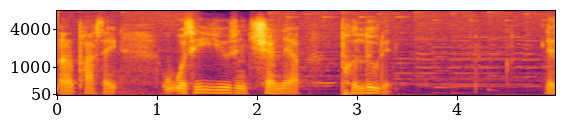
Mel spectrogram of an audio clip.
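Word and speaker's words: חנף: The Hebrew word chanef, I think that's how it's pronounced.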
